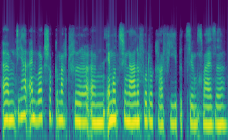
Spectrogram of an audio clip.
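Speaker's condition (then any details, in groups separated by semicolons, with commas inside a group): Cleft palate; congenital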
